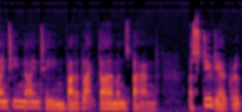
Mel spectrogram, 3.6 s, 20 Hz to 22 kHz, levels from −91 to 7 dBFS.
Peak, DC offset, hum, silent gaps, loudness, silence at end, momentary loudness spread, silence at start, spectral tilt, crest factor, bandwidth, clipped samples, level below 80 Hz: -8 dBFS; under 0.1%; none; none; -26 LUFS; 0.05 s; 7 LU; 0 s; -4 dB/octave; 18 dB; over 20 kHz; under 0.1%; -62 dBFS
